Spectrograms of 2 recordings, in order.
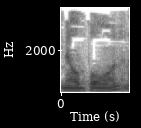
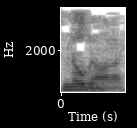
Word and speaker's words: Melbourne: But I remember listening to a podcast he did a couple of months ago, and he was pronouncing it Melbourne, and I'm like, come on, bro. It's Melbourne.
